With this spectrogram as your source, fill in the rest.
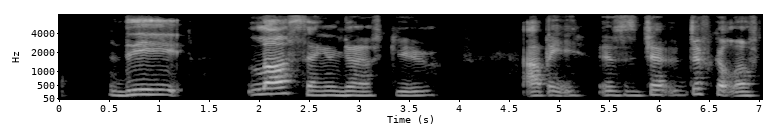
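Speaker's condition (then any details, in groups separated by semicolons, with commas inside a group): Cerebral palsy; childhood surgery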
